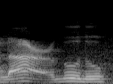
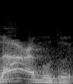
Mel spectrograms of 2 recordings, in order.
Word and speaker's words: নাবুদু: টান মালিকি এরপরে ইয়াকা নাবুদু ইয়াকা নাস্তাইন এই যে নাবুদু ইয়া ইয়াতে এক আলিফ টান নাবুদু আমাদের সম্ভবত 95% লোকের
